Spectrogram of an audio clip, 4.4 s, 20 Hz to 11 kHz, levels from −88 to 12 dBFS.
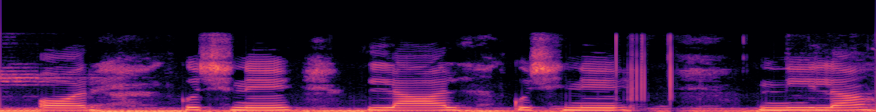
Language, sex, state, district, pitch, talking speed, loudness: Hindi, female, Jharkhand, Palamu, 185 Hz, 95 wpm, -12 LUFS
